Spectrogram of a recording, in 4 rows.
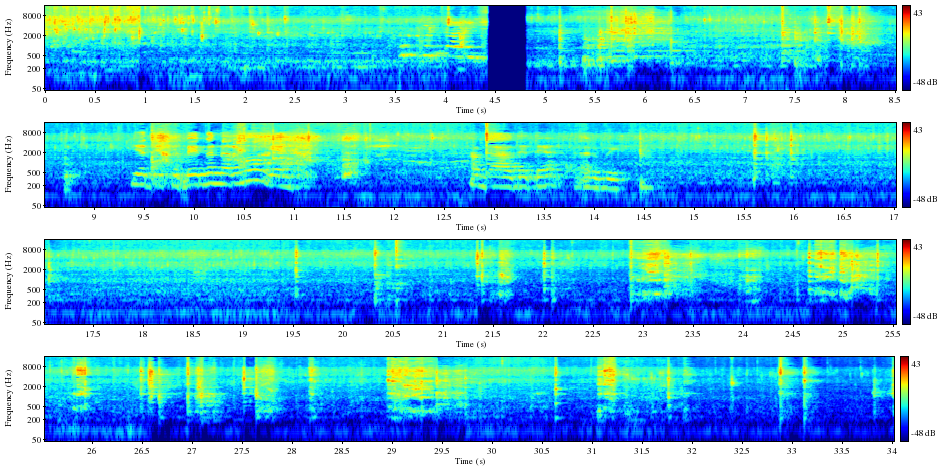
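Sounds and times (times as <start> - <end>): vegetables sizzling in oil: 0.0 - 34.0
spoon scraping metal pot: 5.4 - 6.5, 9.5 - 11.8, 22.9 - 28.3, 28.9 - 32.0.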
